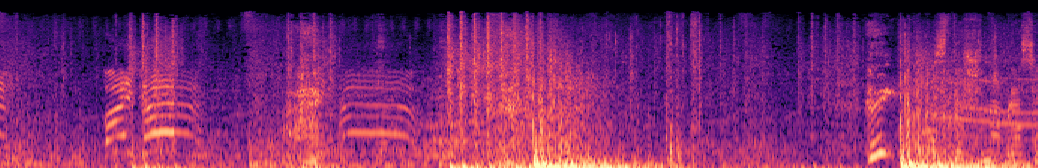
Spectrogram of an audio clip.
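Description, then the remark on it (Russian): Loud battlefield gunfire in a film war scene: sharp rifle shots and rapid bursts crack repeatedly, mixed with heavy booming thuds and shouting voices, as a sergeant shoots a German soldier who has run up close. “Точным выстрелом старшина сражает подбежавшего вплотную немца.”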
